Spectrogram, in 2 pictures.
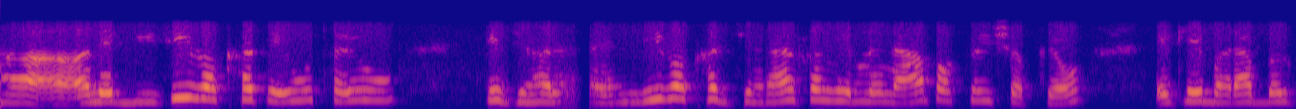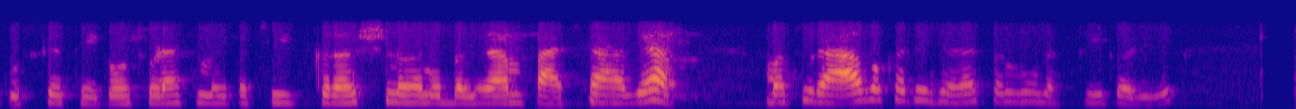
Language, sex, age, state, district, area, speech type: Gujarati, female, 30-45, Gujarat, Anand, urban, conversation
